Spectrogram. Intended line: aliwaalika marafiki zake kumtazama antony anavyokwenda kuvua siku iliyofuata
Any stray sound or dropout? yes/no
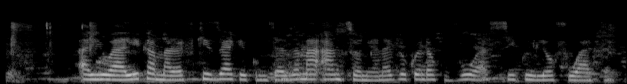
no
